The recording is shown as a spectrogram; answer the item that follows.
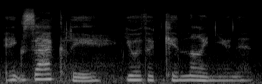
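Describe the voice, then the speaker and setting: A woman playing a teasing, haughty vampire detective with a French accent, in an intimate roleplay audio drama, her dry playful lines spaced with lingering pauses. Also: mid-range voice, steady tone, darkish tone, slight background noise, close to an everyday voice. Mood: amused, teasing. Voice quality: husky, breathy with creaky edges. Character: teasing, haughty female vampire detective, sardonic new partner.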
